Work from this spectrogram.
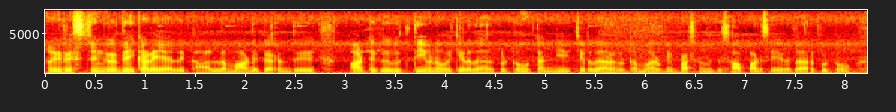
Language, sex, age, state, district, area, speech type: Tamil, male, 18-30, Tamil Nadu, Thanjavur, urban, spontaneous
